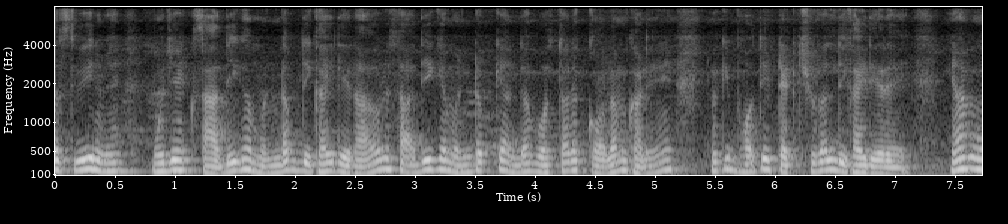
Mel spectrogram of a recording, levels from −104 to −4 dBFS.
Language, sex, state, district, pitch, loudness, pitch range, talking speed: Hindi, male, Maharashtra, Nagpur, 155 Hz, -31 LUFS, 130-170 Hz, 225 wpm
